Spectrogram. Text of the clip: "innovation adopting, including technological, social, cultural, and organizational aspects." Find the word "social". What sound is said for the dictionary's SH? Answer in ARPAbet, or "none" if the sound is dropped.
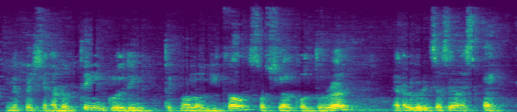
S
